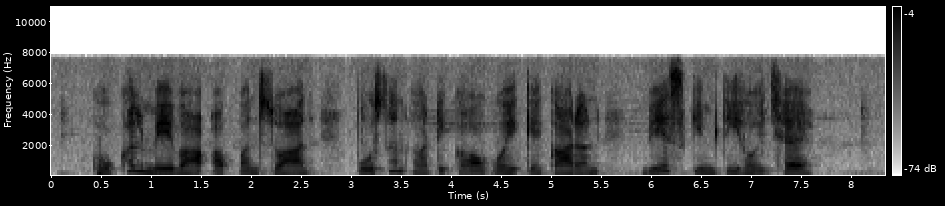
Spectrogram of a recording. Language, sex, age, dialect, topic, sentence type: Maithili, female, 18-24, Eastern / Thethi, agriculture, statement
